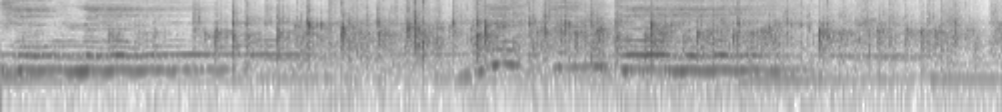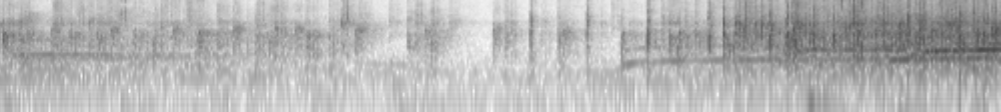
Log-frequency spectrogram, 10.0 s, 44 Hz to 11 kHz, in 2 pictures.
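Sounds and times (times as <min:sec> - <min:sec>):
audience applause: 0:01.1 - 0:10.0
audience cheering and whooping: 0:08.1 - 0:10.0.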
